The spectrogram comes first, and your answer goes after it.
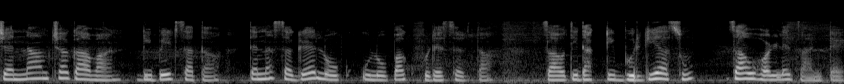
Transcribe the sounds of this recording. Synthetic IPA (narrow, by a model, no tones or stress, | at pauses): d͡ʑɛnːaːmt͡ɕjaɡaʋãnɖibeʈd͡zat̪a | t̪ɛnːasəɡɭalokulɔpakfuɽɛsəɽt̪ad͡zawt̪id̪ak̚ʈibʱuɾɡiəsũː | d͡zawɦɔɽlɛd͡za̰ɳʈɛ̰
